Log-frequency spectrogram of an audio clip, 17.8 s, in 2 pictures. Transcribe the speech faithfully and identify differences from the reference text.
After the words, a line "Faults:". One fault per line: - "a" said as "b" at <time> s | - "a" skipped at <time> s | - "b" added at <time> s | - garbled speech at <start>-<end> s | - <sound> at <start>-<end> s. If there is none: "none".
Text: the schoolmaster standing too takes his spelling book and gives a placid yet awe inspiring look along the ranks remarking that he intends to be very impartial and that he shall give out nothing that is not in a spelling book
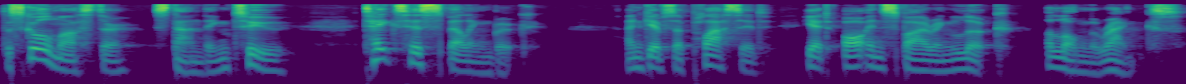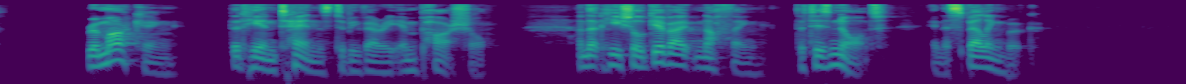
the schoolmaster standing too takes his spelling book and gives a placid yet awe inspiring look along the ranks remarking that he intends to be very impartial and that he shall give out nothing that is not in a spelling book
Faults:
none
